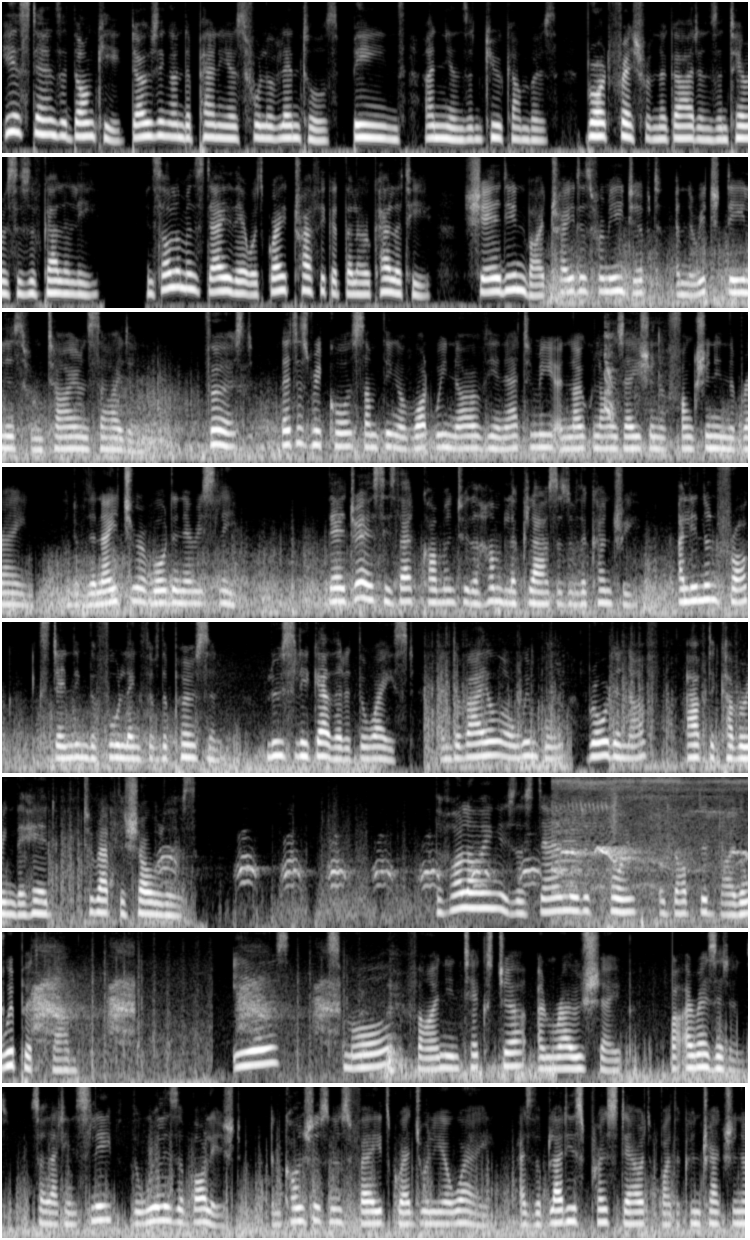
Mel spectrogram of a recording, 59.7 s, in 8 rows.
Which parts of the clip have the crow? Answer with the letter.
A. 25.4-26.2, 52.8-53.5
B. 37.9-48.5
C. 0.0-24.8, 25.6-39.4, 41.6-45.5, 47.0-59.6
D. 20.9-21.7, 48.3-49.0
B.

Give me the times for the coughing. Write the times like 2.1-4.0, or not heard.
20.9-21.7, 48.3-49.0.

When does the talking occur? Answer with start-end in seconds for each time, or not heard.
0.0-24.8, 25.6-39.4, 41.6-45.5, 47.0-59.6.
